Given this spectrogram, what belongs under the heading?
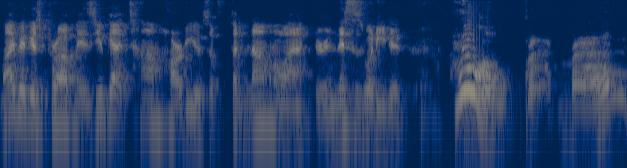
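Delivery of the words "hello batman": loud voice swinging pitch up and down. Complaining about an actor's movie performance, speaker mimics him: Tom Hardy impression, rising-falling. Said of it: "Everything I say sounds like this. I raise my voice, I lower my voice".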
